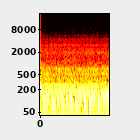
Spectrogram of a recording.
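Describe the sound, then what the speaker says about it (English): A 2024 Harley-Davidson Road Glide with a Screamin Eagle Pro Street Tune idles close by, its loud, low, lumpy rumble throbbing steadily throughout. "I'll give you a walk around on her with her idling outside. Boy, she sounds loud."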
